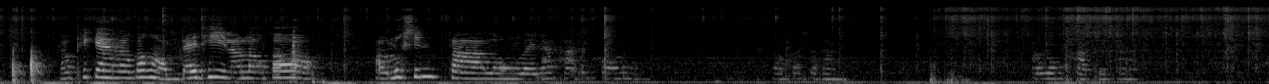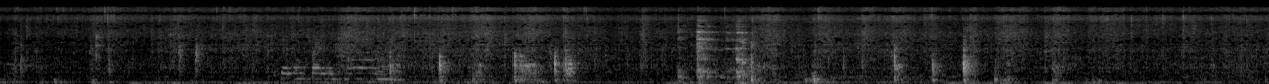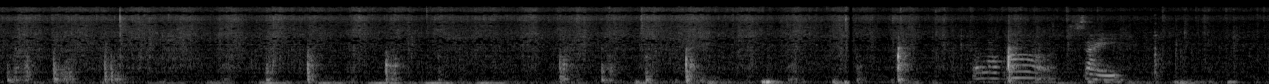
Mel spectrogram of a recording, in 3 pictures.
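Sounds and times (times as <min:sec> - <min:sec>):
fish balls sizzling in oil: 0:00.0 - 0:38.0
spatula scraping and knocking pan: 0:16.0 - 0:18.7, 0:19.4 - 0:23.9, 0:25.1 - 0:35.9.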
